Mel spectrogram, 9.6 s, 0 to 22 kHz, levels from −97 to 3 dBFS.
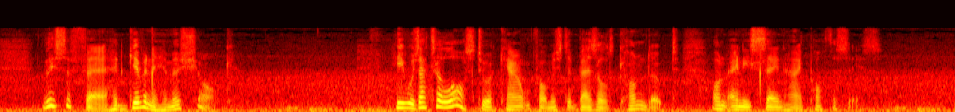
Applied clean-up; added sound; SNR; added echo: none; Insect; 12 dB; none.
